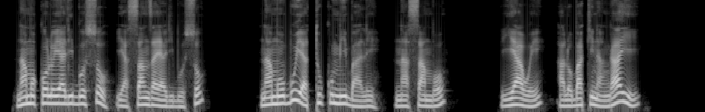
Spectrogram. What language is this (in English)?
Lingala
